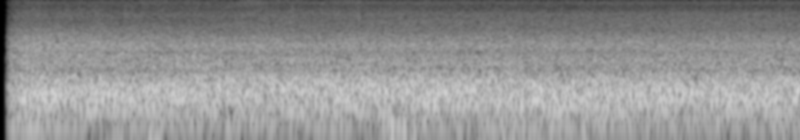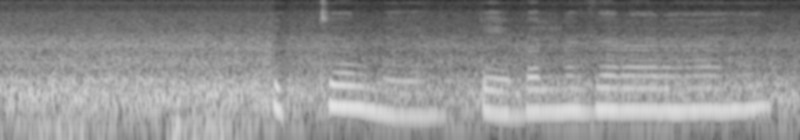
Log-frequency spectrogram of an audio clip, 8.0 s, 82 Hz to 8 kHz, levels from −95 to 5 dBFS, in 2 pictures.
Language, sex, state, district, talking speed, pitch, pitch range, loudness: Hindi, female, Punjab, Kapurthala, 50 wpm, 220 Hz, 215-235 Hz, -16 LUFS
